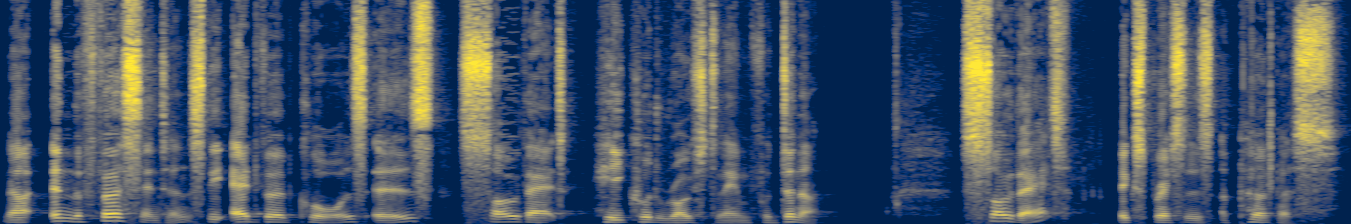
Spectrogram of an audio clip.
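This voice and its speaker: In a scripted lesson on English grammar, a man speaks in a mid-range voice. He is slow and deliberate like a teacher, presenting each point as a short phrase.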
